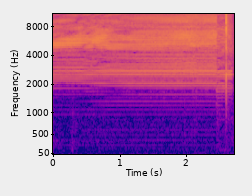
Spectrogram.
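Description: An electric beard trimmer hums steadily at close range as it cuts through a beard during a post-haircut beard fade, the pitch holding constant before a brief click near the end.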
